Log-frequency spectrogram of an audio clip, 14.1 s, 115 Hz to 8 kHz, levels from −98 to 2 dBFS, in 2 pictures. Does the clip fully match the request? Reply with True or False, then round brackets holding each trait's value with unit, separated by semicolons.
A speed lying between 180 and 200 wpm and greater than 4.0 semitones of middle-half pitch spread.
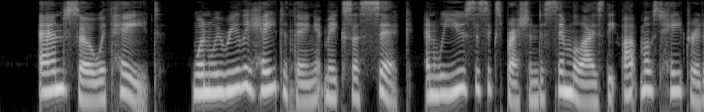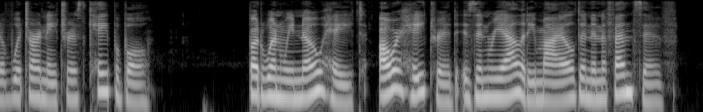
True (190 wpm; 5.2 semitones)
